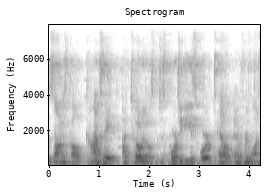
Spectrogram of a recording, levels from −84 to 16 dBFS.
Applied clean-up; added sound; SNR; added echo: none; none; none; reverberation time 0.6 s.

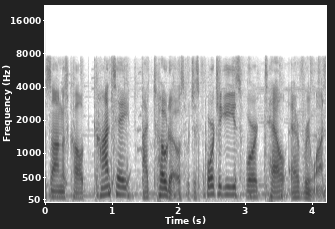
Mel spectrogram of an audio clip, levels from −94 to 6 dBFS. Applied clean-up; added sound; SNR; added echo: none; none; none; none.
